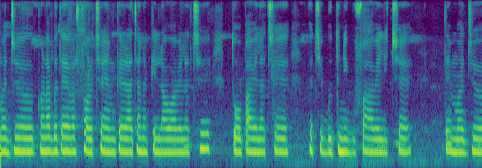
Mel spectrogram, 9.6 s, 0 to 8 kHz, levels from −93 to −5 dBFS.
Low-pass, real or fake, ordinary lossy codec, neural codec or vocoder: none; real; none; none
